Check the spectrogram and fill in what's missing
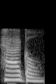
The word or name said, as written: haggle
